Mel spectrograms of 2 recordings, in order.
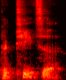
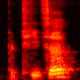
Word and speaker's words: potica: from northern Minnesota we have this thing called petitsa if you need to spell it it's potica p-o-t-i-c-a it is a rolled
